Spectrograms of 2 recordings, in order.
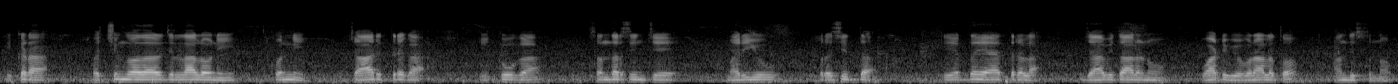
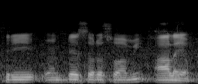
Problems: none marked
